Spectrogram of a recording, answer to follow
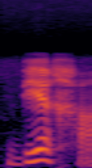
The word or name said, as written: vieja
